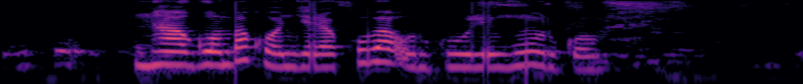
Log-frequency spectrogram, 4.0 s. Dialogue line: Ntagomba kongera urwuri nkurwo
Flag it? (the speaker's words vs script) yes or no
yes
